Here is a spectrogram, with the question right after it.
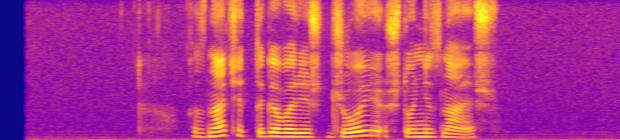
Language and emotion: Russian, neutral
